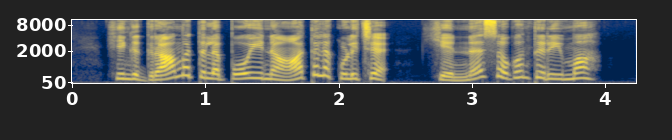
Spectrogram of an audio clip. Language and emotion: Tamil, happy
